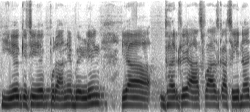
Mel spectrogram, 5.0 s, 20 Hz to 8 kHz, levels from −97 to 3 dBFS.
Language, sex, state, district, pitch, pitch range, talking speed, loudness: Hindi, male, Uttar Pradesh, Lucknow, 150 Hz, 145-155 Hz, 165 wpm, -13 LUFS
